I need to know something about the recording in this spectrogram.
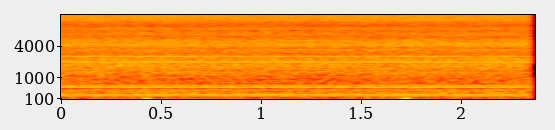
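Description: Steady electrical hum holding a few fixed low tones, with two soft low thumps, one about half a second in and one near the end.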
